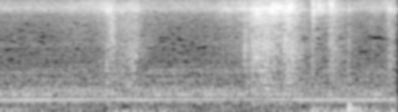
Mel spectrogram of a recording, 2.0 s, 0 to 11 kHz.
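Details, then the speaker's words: Electrolux Slimline 185 vacuum after repair: a steady mid-pitched motor hum under a loud, airy rush that swells and fades. It is very noisy but has fantastic suction, and the motor runs fine. "still have a favorite suction it's a very noisy hunger fantastic suction nonetheless"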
